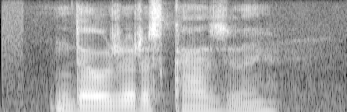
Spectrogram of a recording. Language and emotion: Russian, neutral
